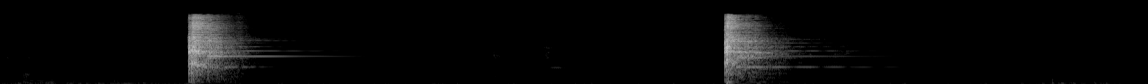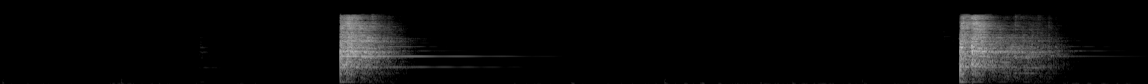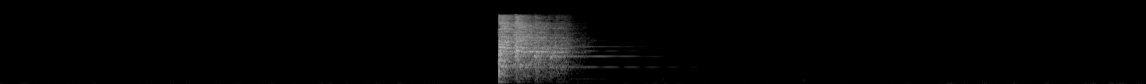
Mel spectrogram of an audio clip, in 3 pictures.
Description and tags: metal shard drop fall on floor
drop, fall, floor, metal, shard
